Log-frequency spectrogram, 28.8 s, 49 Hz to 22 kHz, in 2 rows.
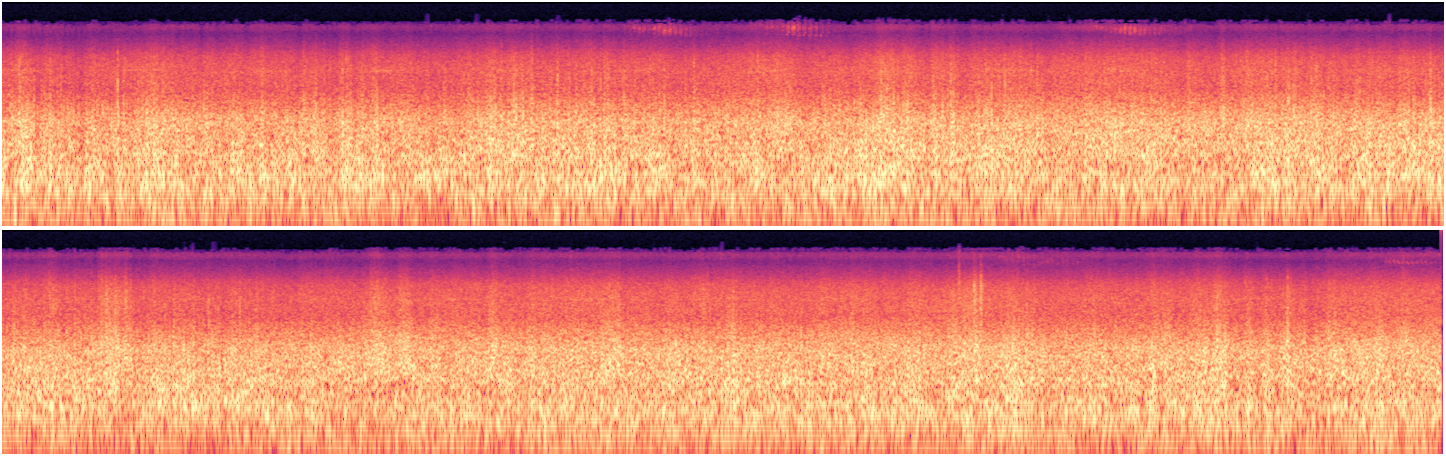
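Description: Steady rush of wind on the microphone of a roofless Milan Mk4 velomobile travelling at about 60 km/h.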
